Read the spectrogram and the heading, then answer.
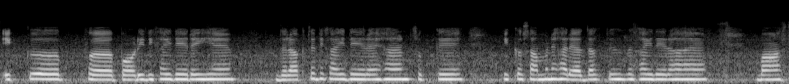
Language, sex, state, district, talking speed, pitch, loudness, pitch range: Punjabi, female, Punjab, Fazilka, 160 wpm, 235 Hz, -11 LUFS, 220-235 Hz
